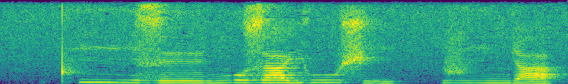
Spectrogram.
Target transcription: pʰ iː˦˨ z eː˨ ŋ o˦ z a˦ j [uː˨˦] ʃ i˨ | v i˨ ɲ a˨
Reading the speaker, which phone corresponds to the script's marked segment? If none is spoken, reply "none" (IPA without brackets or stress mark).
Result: uː˦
